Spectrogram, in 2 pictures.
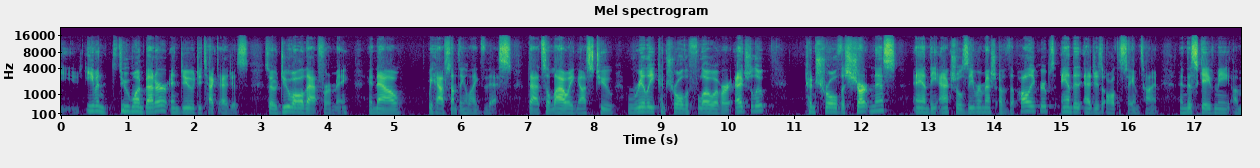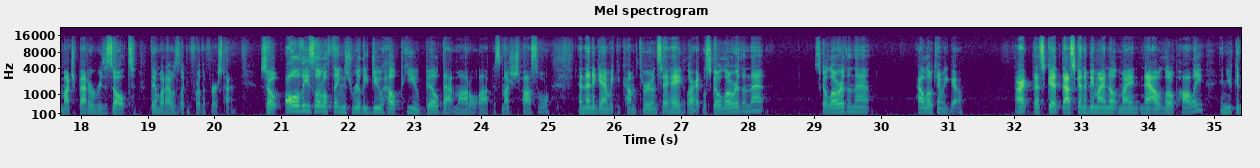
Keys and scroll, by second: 24.2 s.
